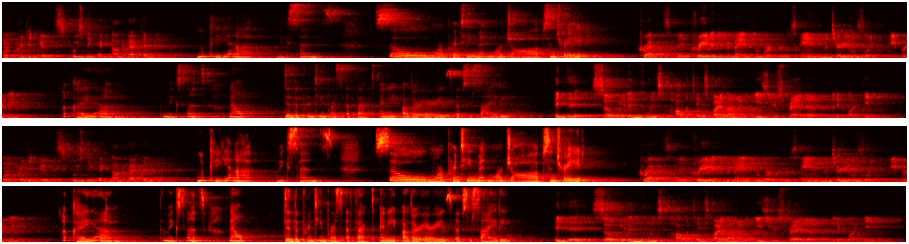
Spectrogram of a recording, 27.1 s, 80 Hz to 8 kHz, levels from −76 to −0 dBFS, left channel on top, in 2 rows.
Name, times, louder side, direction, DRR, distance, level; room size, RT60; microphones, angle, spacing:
voice 1, 0.0-2.4 9.5-13.8 21.9-26.6, equal, 45° left, -1 dB, 1.8 m, -38 dB
voice 2, 2.9-3.8 4.1-8.7 14.5-15.4 15.9-17.3 17.8-21.2, right 4 dB, 50° right, 9 dB, 0.4 m, -30 dB
12.0 x 8.0 x 8.7 m, 2.7 s
head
